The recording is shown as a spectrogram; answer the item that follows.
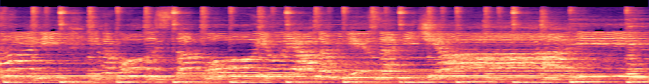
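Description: Women's folk vocal ensemble singing together in chorus over an accompaniment with a steady low beat.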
